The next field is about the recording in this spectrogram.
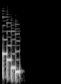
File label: Retro Videogame Fx Drop Bonus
